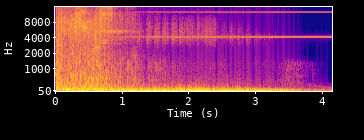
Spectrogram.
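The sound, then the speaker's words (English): A missile explosion sound effect: a loud, heavy boom that starts at full force and rumbles on. A steady high-pitched ringing tone holds through it as the blast slowly fades away after about three and a half seconds. “missile! That ringing sound effect never gets old.”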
